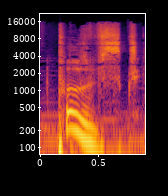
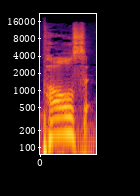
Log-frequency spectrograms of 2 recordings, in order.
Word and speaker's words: PVLSX: Here's a track by Pulse, although it is spelled P-V-L-S-X, like Pulvsk. Anyway, it's Pulvsk. But I believe it is pronounced Pulse.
